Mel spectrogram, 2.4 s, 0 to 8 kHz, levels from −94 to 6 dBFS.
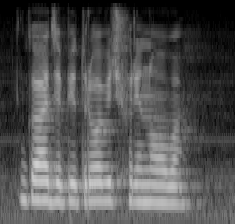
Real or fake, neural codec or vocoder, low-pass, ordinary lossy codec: real; none; 7.2 kHz; none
